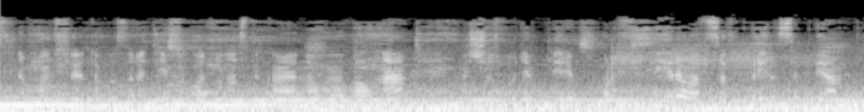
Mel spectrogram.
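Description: Steady low road and engine rumble inside the cabin of a moving BMW, heard from the back seat under voices.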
